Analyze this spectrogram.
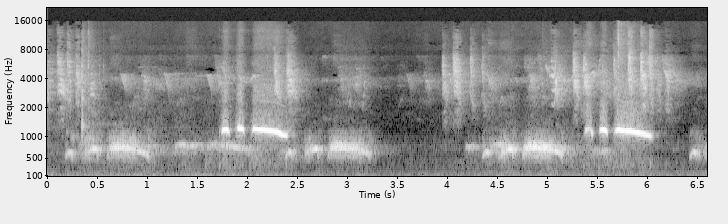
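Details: Spotted dove, its voice newly grown warm, recorded 16 February 2020. Two rounds of mellow, low cooing phrases come through, each followed by a bright whistle that slides downward. Light clicks and chirps are heard in the background.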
